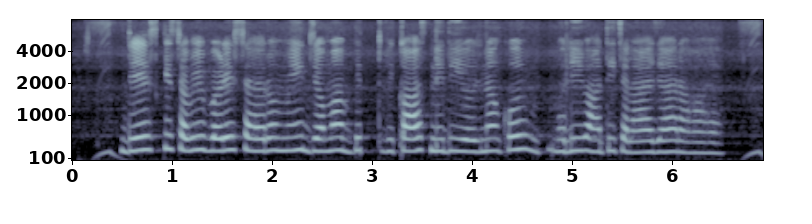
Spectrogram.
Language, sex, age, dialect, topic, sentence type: Hindi, female, 18-24, Marwari Dhudhari, banking, statement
